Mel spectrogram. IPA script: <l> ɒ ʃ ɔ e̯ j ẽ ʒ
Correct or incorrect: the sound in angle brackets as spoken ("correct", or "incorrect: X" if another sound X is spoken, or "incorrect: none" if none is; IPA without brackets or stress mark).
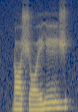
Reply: incorrect: ɽ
